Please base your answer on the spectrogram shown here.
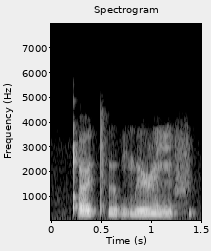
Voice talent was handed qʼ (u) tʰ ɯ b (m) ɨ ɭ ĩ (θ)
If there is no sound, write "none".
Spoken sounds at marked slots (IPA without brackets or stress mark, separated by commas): ʉ, m, f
